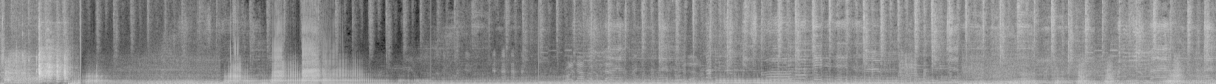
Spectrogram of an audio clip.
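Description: A Subaru BRZ with a JDL single exit exhaust starts up and revs hard, with sharp blips and a deep, droning idle between them, loud and close, while people talk nearby.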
